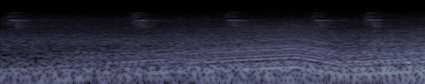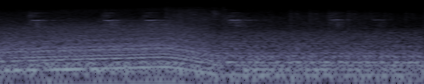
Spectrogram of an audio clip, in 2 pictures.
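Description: A van engine revs up and shifts gears as the van drives off.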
